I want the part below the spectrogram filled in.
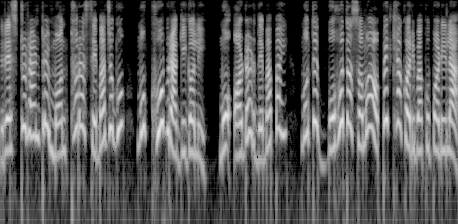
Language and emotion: Odia, angry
